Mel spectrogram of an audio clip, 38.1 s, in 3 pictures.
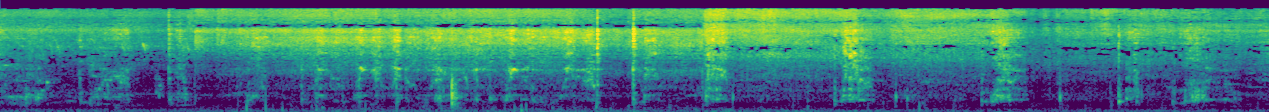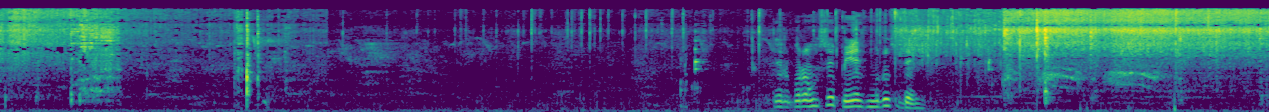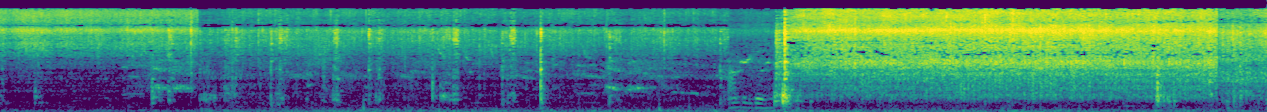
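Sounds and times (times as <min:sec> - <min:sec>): metal spatula scraping a pan: 0:00.0 - 0:14.0, 0:26.8 - 0:31.7
vegetables sizzling in hot oil: 0:00.0 - 0:14.2, 0:21.2 - 0:38.0.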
